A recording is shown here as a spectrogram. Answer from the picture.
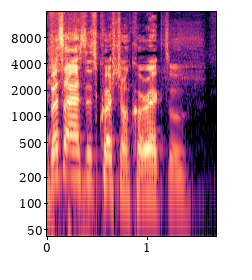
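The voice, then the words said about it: Put-on Nigerian accent. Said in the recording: “I'm going to answer all my questions in African voice, in my Nigerian voice.”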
